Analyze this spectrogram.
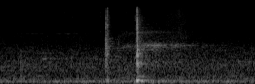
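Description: An elevator button clicks as it is pressed.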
